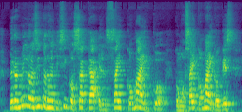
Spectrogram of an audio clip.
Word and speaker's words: Cyco Miko: Creo que en 94 fue el disco, pero en 1995 saca el Psycho Maiko, como Psycho Maiko, que es el apodo, el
